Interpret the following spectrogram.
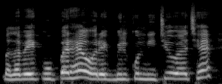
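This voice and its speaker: Speaking a little fast with a fairly high pitch, a woman walks students through exam-prep chemistry one step at a time. She asks them questions and answers her own, addresses them as kids, and checks in with "theek hai".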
